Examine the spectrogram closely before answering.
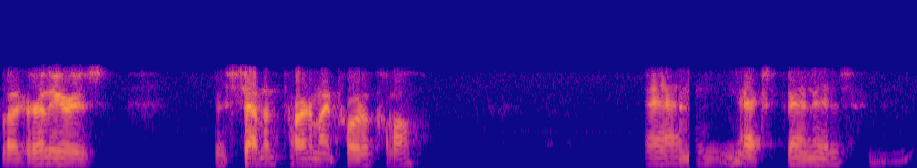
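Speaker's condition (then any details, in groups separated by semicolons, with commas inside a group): Parkinson's disease; diagnosed 4 years later by Ontario neurologist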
